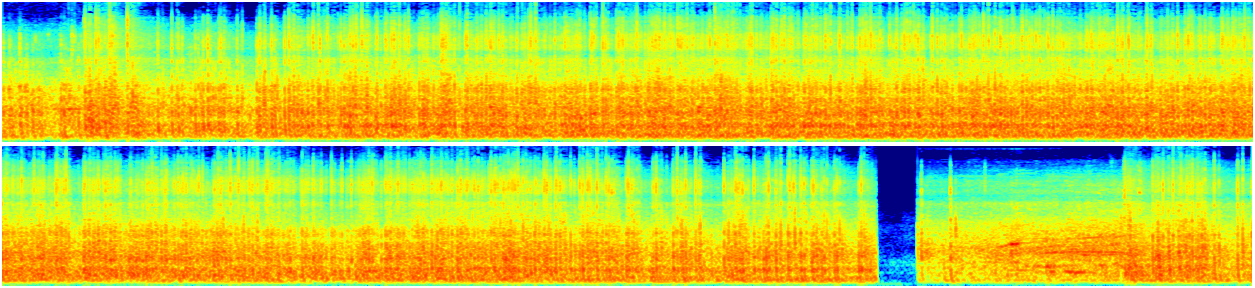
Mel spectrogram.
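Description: A fireworks barrage: a dense, continuous crackling and popping from many shells and firecrackers going off together, with no letup. It cuts out for a split second near the end, then goes on.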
